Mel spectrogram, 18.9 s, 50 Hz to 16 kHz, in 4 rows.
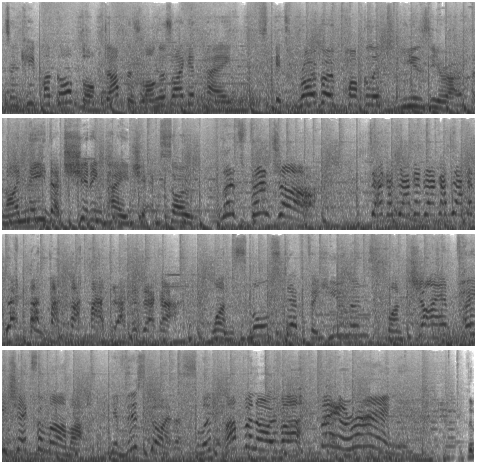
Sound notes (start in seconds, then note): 8.5 mimics machine gun then laughs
